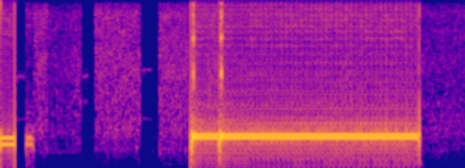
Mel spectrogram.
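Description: Telephone line tones play during a call transfer: two short beeps, then a pause, then one steady single-pitched tone that holds for about two seconds before stopping abruptly.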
